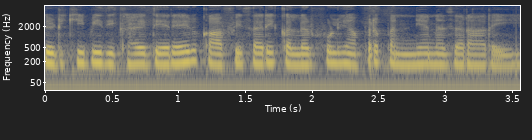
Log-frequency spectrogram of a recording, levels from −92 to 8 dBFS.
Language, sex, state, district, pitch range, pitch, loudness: Hindi, female, Punjab, Pathankot, 170-185 Hz, 175 Hz, -16 LUFS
